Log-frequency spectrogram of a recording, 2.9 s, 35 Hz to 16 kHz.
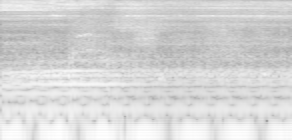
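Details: Steady loud mechanical hum and buzz of an Omron compressor nebulizer running continuously for about 5 minutes to treat two 3-month-old Bengal kittens placed in a box.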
